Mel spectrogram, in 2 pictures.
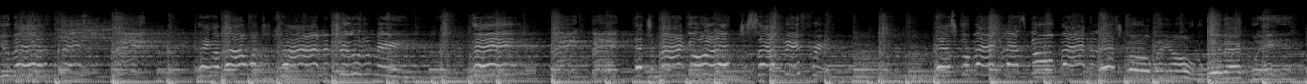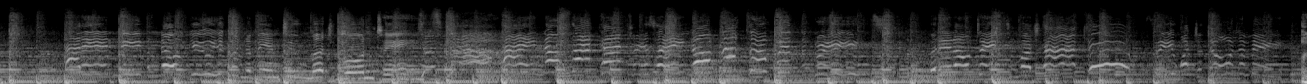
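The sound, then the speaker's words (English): A woman sings soul over a full band, her sharp, trumpet-like voice carrying a soft, raspy growl, a purr, beneath the melody. The music stays steady and fairly loud throughout, with no pauses. “underneath that horn, there's this soft growl, this purr, a sensual, gorgeous undertone that adds so much drama and power.”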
